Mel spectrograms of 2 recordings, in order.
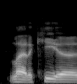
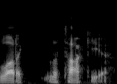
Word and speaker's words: Latakia: It sounds weird that I would, it's like when someone says Latakia and then someone else says Latakia, and I'm like Latakia.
